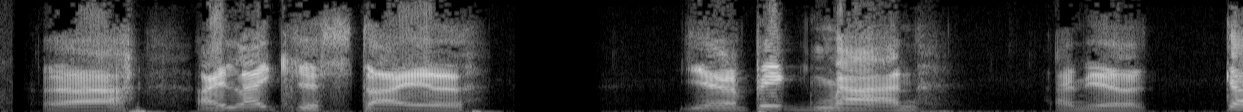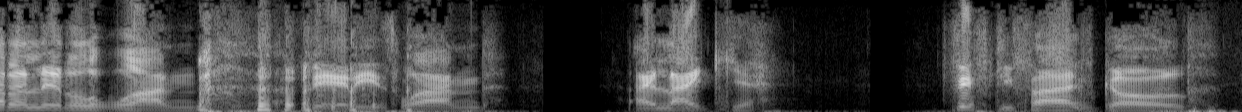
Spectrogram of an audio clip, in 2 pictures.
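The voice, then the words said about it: Strange mixed Celtic pirate accent. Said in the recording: “strange Irish, Scottish, Welsh accent... Pirate.”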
